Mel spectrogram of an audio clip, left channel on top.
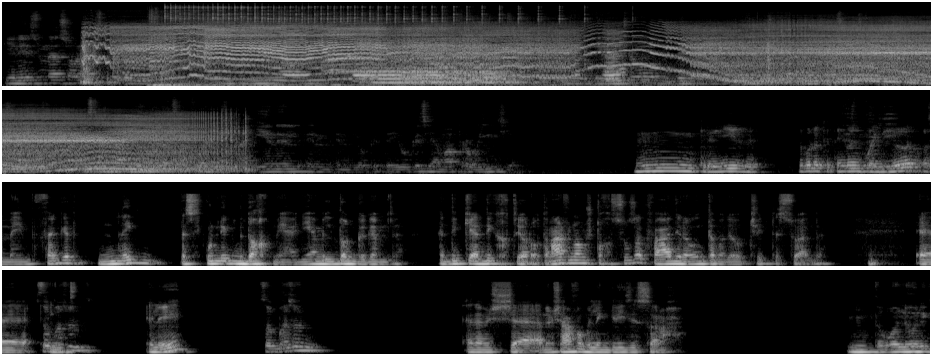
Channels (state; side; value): different; both; correlation 0.00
